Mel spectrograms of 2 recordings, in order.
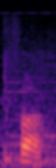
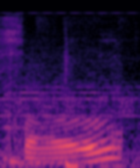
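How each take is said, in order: First: The pitch stays level without rising. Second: The pitch dips down and then rises. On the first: This is how people from the north say it. "Very flat" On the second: This is how people from the south say it. "you bring it down and then you kind of bring it up"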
